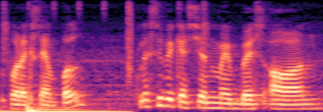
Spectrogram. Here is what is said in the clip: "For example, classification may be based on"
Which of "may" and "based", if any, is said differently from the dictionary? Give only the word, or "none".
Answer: based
